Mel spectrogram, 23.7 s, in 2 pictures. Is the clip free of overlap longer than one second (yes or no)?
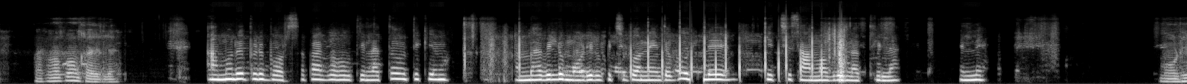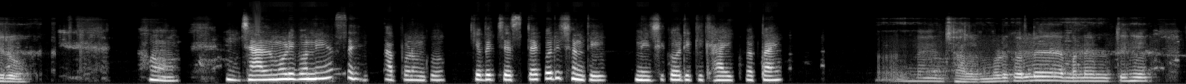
yes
